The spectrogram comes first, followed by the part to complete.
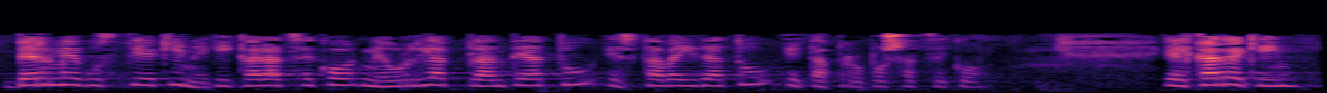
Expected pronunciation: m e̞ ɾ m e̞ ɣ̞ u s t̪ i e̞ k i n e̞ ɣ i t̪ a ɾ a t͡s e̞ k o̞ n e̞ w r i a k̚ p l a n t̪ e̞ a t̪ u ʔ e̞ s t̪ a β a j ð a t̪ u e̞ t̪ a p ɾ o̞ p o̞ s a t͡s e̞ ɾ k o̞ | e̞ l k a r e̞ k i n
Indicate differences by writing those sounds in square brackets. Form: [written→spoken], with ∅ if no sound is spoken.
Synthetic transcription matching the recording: [m→b] e̞ ɾ m e̞ ɣ̞ u s t̪ i e̞ k i n e̞ ɣ i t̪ a ɾ a t͡s e̞ k o̞ n e̞ w r i a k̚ p l a n t̪ e̞ a t̪ u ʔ e̞ s t̪ a β a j ð a t̪ u e̞ t̪ a p ɾ o̞ p o̞ s a t͡s e̞ [ɾ→∅] k o̞ | e̞ l k a r e̞ k i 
